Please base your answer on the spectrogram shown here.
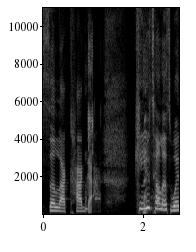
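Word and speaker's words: Sylacauga: town in Alabama called silaga um don't mispronounce our our stuff all right it's silaga can you tell us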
